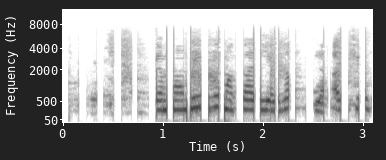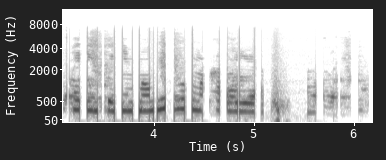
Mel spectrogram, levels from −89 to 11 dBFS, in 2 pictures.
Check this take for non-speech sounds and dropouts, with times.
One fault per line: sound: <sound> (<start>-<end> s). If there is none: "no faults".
sound: dropout (4.1-4.2 s)
sound: whoosh (5.2-5.4 s)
